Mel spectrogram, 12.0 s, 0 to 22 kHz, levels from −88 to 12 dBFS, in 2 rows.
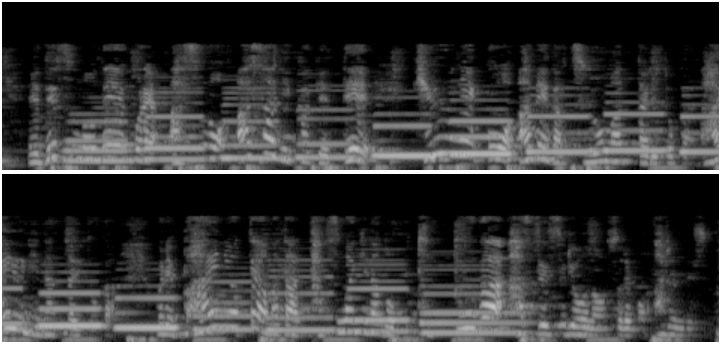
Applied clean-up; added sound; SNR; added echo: classical method WPE with log-MMSE.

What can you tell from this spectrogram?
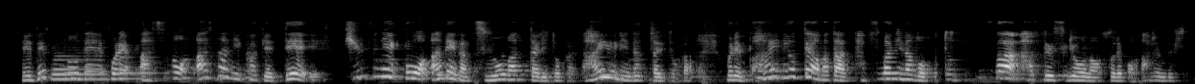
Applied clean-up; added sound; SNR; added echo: neural mask model DeepFilterNet 3.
